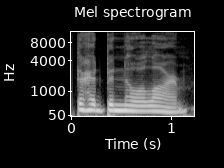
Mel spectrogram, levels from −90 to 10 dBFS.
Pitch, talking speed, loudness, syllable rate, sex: 170 Hz, 245 wpm, -13 LUFS, 6.4 syllables/s, female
